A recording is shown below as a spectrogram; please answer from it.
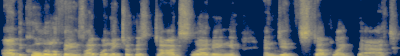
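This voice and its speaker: Gabby man with a higher-pitched voice. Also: unhurried. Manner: gabby, rambling, animated storyteller. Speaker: interview guest, touring keyboard player. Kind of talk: casual anecdotal interview chat.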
